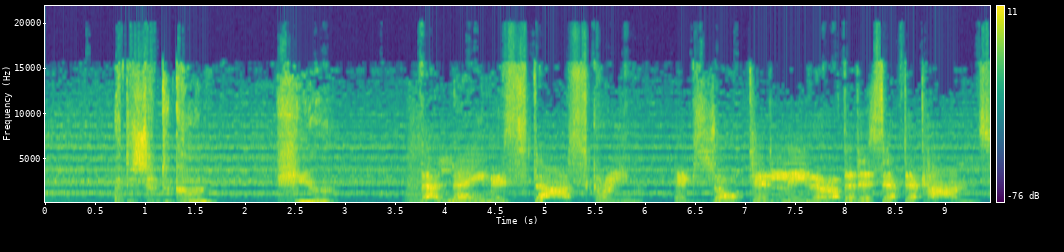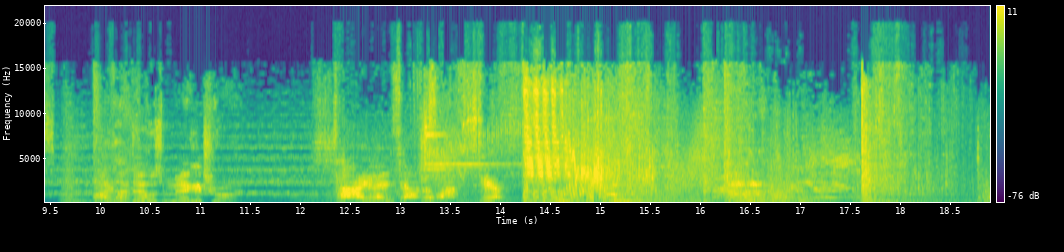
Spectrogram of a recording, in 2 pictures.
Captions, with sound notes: A Decepticon? Here? The name is Starscream, exalted leader of the Decepticons. I thought that was Megatron. Silence, Autobot filth! (GRUNTS)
